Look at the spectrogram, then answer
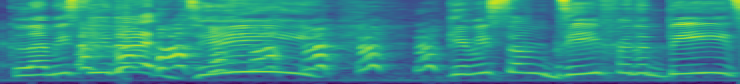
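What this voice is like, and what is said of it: Yelling loudly. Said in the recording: “I'm yelling it ... I'm like yelling”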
